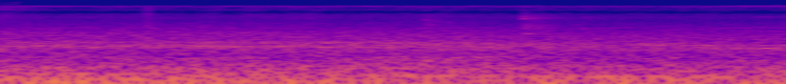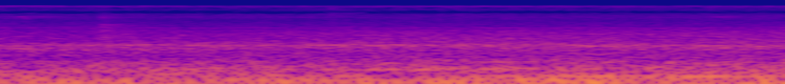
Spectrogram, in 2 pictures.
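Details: Steady low rumbling background noise like passing traffic, with no animal voice heard.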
